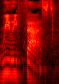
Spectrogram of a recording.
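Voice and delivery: ordinary delivery, nothing marked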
